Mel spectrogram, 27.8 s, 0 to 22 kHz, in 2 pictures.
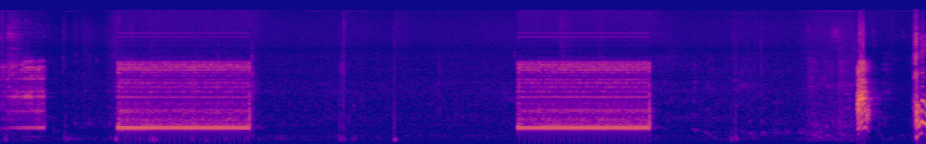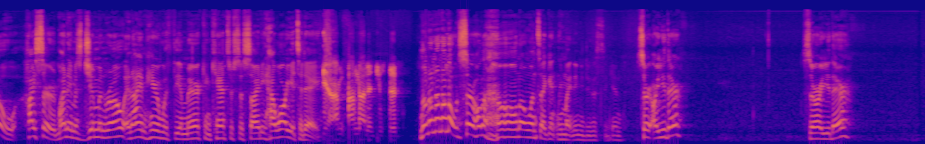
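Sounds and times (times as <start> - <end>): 
long steady electronic telephone ringback tones through a handset: 0.0 - 0.7, 1.8 - 3.8, 7.8 - 9.8
speech: 14.3 - 24.2, 26.0 - 26.7.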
